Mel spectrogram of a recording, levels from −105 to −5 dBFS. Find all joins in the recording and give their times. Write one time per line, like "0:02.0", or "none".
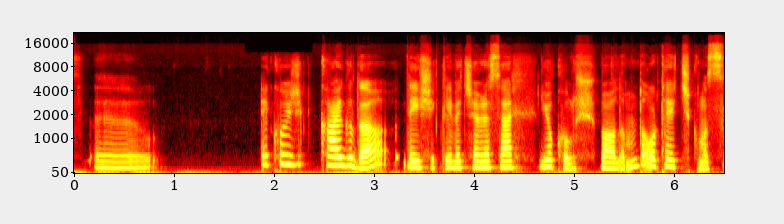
0:03.3

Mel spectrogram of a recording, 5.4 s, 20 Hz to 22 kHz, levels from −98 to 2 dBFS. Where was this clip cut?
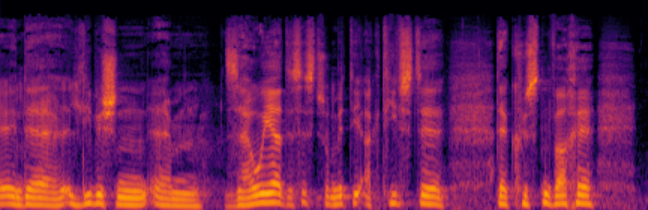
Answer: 0:01.9
0:02.6
0:04.1

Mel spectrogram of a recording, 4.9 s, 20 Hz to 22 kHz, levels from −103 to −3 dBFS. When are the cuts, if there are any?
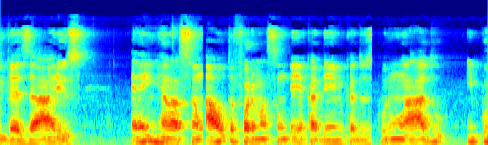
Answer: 0:02.0
0:02.9
0:03.7

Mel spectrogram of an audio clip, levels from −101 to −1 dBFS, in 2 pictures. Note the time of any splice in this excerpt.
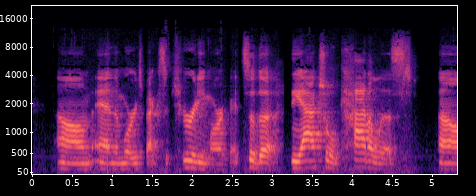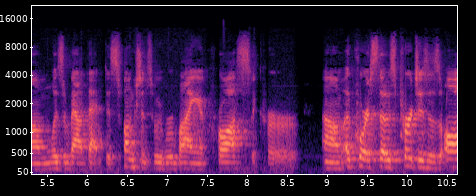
0:03.1
0:08.7

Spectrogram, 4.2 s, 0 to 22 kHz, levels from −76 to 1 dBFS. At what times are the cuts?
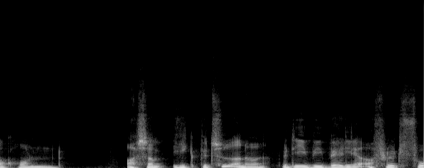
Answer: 0:02.7

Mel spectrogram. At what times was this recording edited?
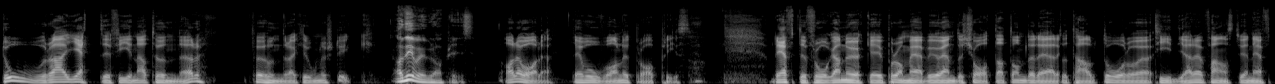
0:02.1
0:10.6
0:11.5

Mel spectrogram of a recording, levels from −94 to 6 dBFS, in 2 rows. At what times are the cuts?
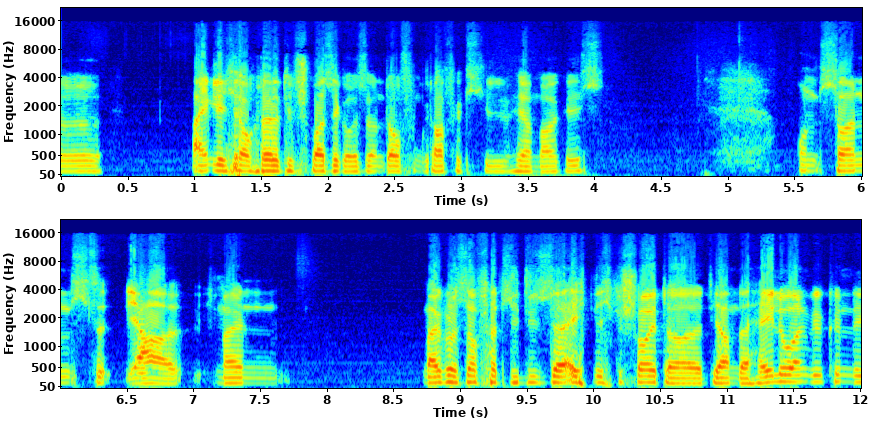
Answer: none

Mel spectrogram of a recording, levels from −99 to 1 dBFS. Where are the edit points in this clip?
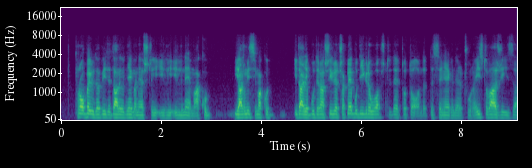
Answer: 0:01.4
0:01.8
0:03.6
0:05.7
0:07.3

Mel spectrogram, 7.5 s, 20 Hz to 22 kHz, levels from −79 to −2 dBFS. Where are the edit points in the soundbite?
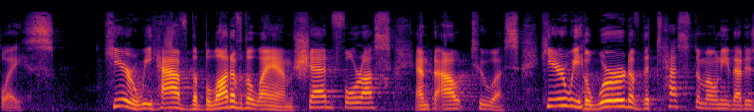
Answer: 0:04.3
0:05.8

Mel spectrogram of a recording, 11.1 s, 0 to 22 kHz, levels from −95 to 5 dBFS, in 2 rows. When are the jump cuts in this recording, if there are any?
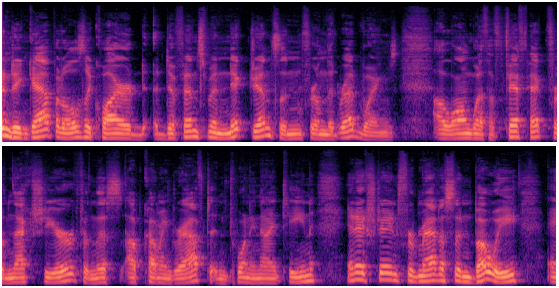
0:03.3
0:04.3
0:05.2

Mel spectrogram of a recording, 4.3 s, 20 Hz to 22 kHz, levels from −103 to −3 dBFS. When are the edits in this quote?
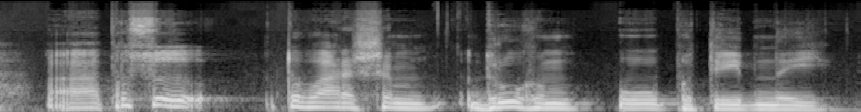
0:03.0

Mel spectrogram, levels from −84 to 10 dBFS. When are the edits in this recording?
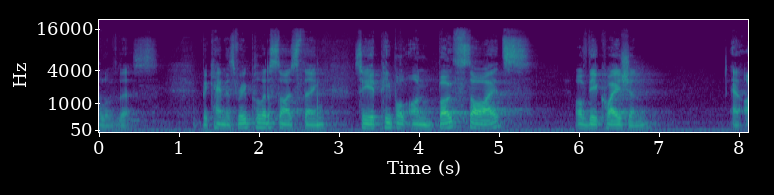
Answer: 0:05.9

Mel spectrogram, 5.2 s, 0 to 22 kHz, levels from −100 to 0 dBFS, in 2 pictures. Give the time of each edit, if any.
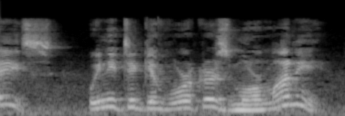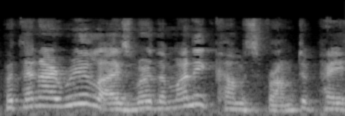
0:02.6

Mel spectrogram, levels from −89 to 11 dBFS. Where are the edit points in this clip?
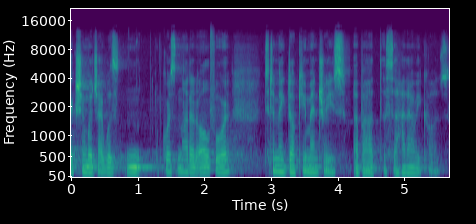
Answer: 0:02.1
0:03.0
0:04.2

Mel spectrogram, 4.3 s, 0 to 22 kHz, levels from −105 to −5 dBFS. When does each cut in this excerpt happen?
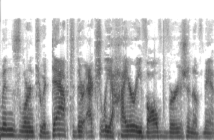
none

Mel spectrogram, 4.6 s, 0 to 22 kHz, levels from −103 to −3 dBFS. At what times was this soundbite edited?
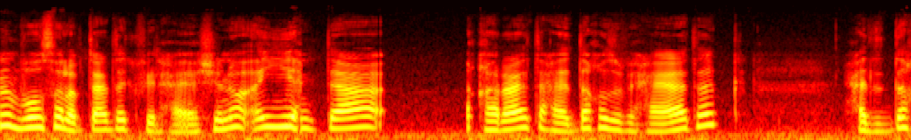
0:01.5
0:02.3

